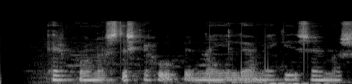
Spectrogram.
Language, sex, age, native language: Icelandic, female, 14, Icelandic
